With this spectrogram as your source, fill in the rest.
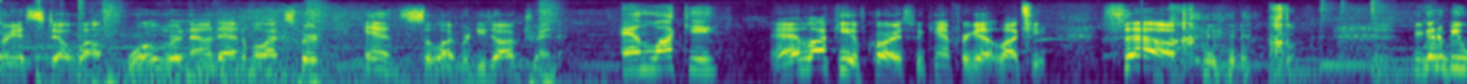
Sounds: Music, Speech

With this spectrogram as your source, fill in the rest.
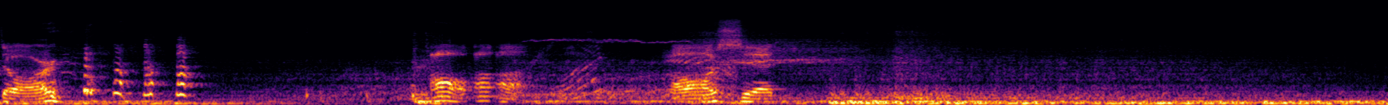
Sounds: Rumble, Speech, inside a small room

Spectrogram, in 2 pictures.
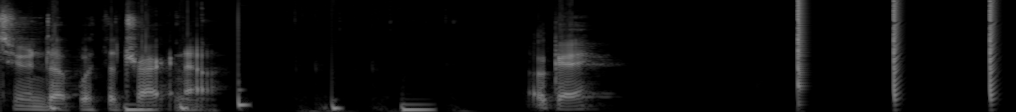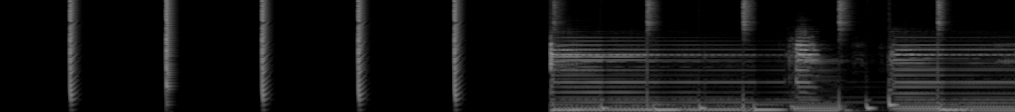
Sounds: Music, Speech, Drum machine, Drum

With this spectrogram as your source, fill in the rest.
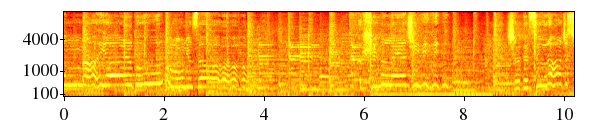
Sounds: Music

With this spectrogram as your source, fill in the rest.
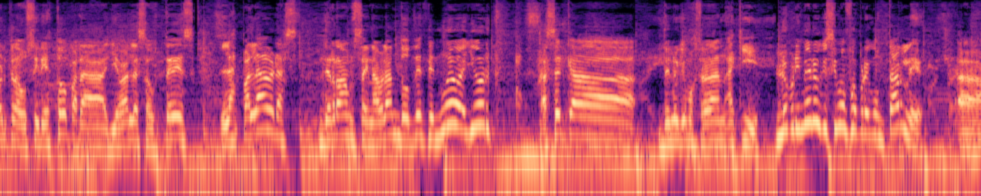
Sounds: Speech, Music

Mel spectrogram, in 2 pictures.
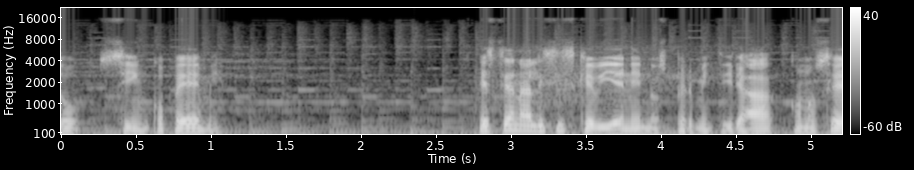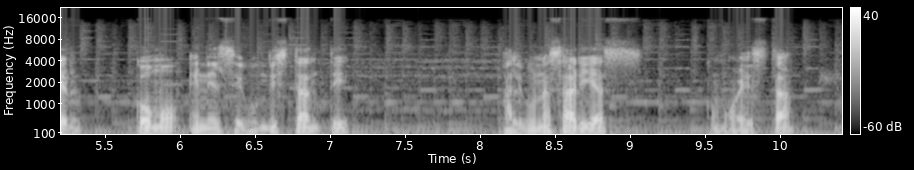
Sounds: Music, Speech

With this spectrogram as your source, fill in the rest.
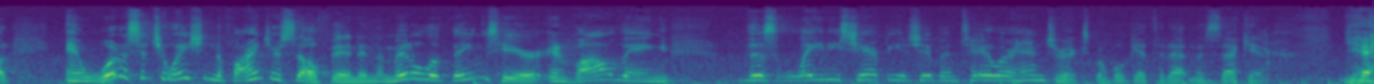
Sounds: Speech

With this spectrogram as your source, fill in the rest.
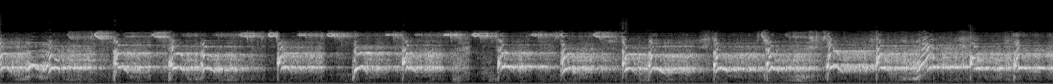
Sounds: Animal, Whimper (dog), dog bow-wow, Bow-wow, Dog, Domestic animals

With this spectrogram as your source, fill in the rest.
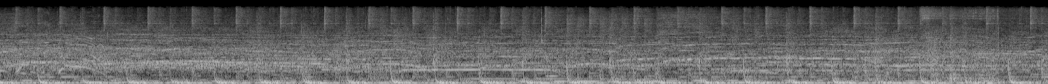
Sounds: Music

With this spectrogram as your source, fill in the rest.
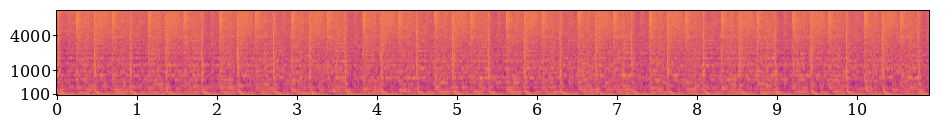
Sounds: Electronic music, Dance music, Music

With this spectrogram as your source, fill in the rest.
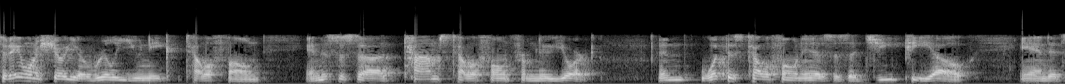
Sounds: Speech

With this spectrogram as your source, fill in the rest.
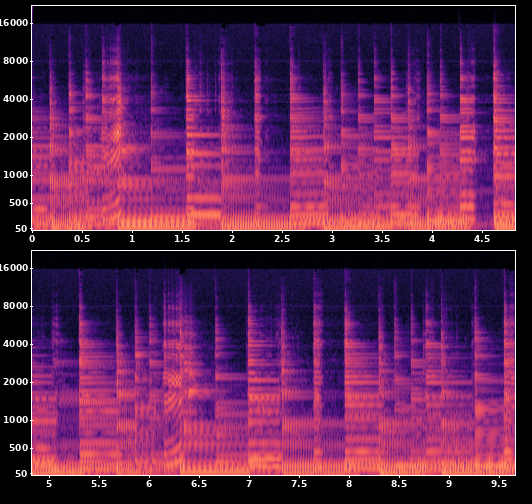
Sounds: Musical instrument, Tapping (guitar technique), Plucked string instrument, Bass guitar, Music, Guitar

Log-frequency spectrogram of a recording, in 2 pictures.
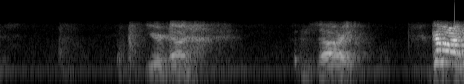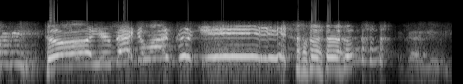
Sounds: Speech

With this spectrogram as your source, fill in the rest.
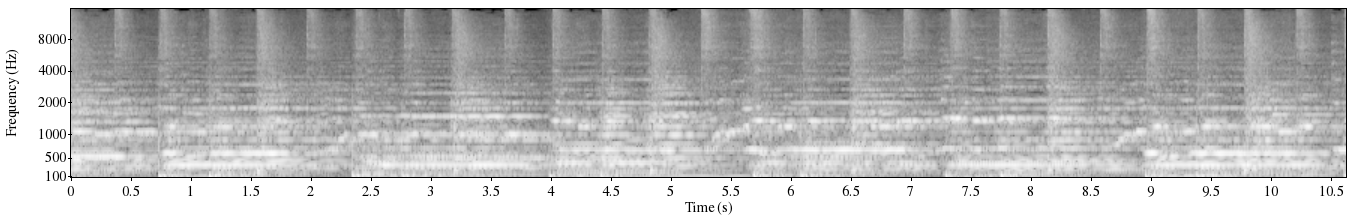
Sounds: Music, Flute

